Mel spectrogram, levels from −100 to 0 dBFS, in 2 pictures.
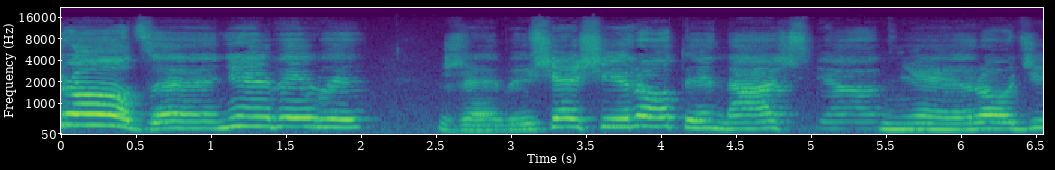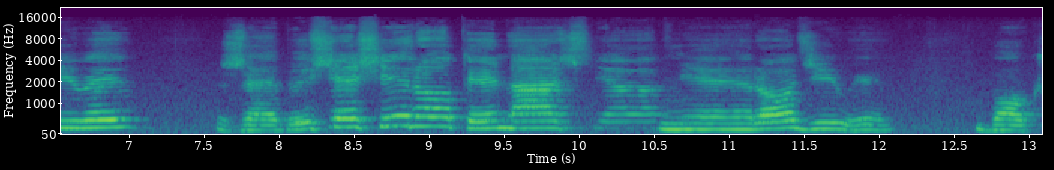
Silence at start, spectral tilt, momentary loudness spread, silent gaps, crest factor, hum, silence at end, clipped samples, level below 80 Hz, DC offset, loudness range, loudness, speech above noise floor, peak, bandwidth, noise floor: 0 s; -4.5 dB/octave; 13 LU; none; 20 dB; none; 0 s; under 0.1%; -76 dBFS; under 0.1%; 2 LU; -27 LUFS; 25 dB; -6 dBFS; 15.5 kHz; -52 dBFS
